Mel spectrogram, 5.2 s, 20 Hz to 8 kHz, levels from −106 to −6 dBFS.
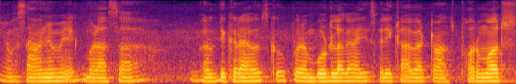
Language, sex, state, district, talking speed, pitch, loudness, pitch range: Hindi, male, Jharkhand, Jamtara, 230 wpm, 140 Hz, -19 LUFS, 135-145 Hz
